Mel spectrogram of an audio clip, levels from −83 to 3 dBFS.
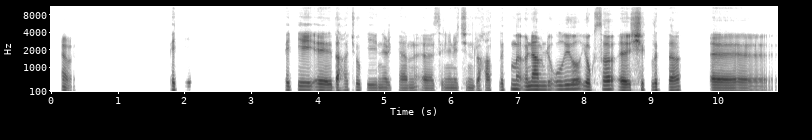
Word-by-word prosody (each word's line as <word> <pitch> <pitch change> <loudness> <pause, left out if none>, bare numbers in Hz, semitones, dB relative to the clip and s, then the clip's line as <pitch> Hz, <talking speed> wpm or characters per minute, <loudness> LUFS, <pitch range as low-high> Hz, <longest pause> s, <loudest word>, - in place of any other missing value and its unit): Evet. - - -3 1.4
Peki. 415 0 -7 1.4
Peki, 140 +1 -5
eee, 125 -4 +3
daha 120 +2 0
çok 120 -1 -8
giyinirken, 110 +1 -6
eee, 105 -1 -3
senin 110 +1 -8
için 105 0 -8
rahatlık 125 +5 -7
mı 165 -1 +1
önemli 150 +1 +4
oluyor 165 +3 +1
yoksa, 155 +3 +2
eee, 120 0 +7
şıklık 130 +1 +1
da, 125 +3 +3 0.5
eee, 110 0 +2
120 Hz, 105 wpm, -25 LUFS, 110-140 Hz, 1.4 s, eee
